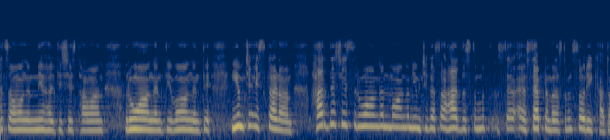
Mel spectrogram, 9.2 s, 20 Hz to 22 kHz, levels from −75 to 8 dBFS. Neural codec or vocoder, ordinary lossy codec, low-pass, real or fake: codec, 16 kHz, 8 kbps, FunCodec, trained on Chinese and English, 25 frames a second; none; none; fake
